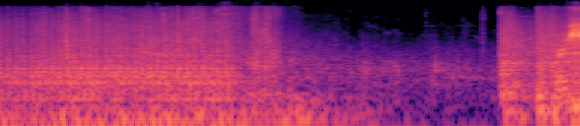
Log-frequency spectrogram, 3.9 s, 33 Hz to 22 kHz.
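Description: Machine gun bursts in a Company of Heroes 2 match, a dense rattling volley of gunfire for the first two seconds that fades to a lull, then a sharp return of shots and battle noise near the end.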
